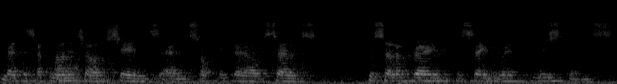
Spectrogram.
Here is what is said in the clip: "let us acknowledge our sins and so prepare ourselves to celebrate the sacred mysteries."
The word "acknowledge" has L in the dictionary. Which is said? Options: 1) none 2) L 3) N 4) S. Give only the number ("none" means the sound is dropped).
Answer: 3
